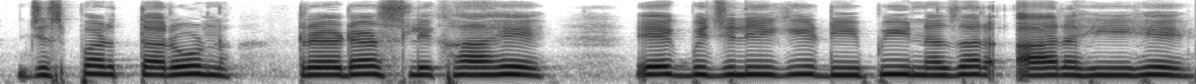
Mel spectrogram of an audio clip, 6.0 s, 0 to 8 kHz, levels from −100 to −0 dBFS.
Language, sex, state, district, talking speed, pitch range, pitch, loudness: Hindi, female, Madhya Pradesh, Bhopal, 140 wpm, 225-245 Hz, 230 Hz, -13 LUFS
